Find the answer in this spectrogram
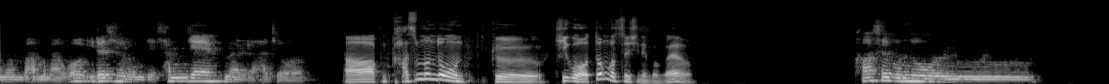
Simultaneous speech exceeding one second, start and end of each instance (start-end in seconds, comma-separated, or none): none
